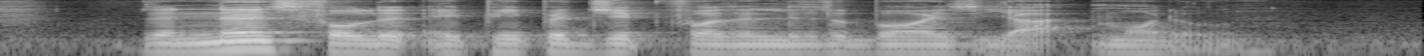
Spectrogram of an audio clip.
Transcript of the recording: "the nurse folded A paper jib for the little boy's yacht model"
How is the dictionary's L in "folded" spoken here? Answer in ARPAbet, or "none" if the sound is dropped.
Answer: L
